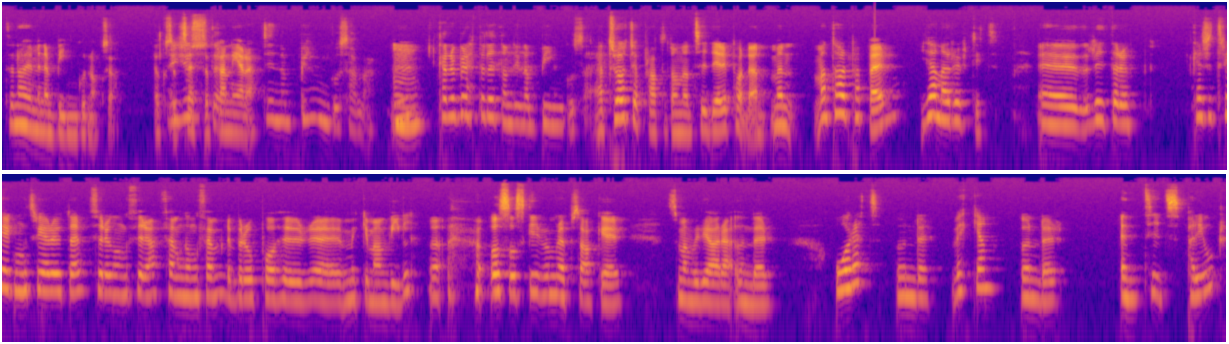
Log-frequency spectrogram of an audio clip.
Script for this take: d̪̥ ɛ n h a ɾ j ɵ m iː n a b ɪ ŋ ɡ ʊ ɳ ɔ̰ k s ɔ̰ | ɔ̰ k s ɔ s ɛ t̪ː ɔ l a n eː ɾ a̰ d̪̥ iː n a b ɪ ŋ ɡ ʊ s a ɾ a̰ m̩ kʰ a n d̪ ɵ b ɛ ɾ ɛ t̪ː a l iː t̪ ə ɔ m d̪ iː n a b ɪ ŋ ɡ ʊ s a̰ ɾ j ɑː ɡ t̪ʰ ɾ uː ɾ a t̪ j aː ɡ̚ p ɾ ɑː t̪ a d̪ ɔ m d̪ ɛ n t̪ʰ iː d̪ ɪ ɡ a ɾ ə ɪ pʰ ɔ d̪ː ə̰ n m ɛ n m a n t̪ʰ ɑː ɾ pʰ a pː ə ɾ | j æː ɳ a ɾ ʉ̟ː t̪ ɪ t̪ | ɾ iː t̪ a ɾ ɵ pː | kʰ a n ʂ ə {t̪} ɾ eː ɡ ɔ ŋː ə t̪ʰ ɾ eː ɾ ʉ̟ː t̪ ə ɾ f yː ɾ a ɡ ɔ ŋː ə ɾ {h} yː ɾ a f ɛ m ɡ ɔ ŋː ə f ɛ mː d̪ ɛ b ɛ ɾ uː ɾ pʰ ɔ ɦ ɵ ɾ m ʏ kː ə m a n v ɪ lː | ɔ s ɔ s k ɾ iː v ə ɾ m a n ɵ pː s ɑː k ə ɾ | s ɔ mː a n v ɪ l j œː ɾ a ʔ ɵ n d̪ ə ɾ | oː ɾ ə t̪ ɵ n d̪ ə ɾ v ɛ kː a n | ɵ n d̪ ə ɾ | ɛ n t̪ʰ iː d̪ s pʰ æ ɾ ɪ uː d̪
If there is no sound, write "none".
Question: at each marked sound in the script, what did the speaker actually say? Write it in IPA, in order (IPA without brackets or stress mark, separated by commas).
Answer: t̪ʰ, f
